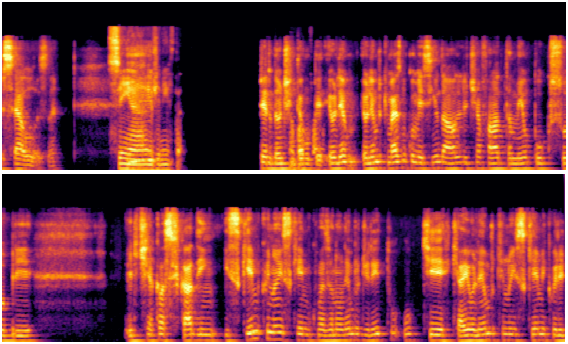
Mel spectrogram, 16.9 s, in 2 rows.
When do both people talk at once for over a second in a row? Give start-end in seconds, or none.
none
